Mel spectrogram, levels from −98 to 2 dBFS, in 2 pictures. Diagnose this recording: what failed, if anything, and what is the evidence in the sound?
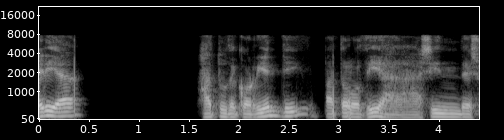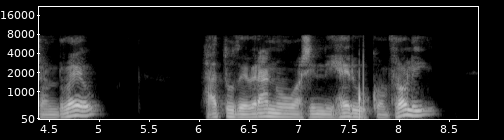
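The codec stage is at fault throughout the speech. The wideband grain and breathy upper edge on every voiced sound are most likely Bluetooth LC3 compression, consistent with LC3 near 32 kbps on 10 ms frames. At that rate the encoder zeroes much of the upper spectrum and refills it with shaped noise. Sibilants and vowel tops therefore come out hissy and textured rather than clean, and the damage is plainly audible from start to finish.

Loud pops sit on top of the speech at 0.35–0.38 s and 2.94–2.96 s, each a single sharp click peaking about 15 dB above the signal. At 7.60–7.67 s there is a double pop, two quick hits peaking about 20 dB above. The speech continues underneath each one, which points to an added transient rather than a dropout. The likely cause is an electrical step or a driver glitch in the analogue wiring or output path, briefly shaped and ringing through the stages that follow.

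Lost LE Audio frames on the wireless link cause a brief smeared, noisy patch at 3.09–3.11 s, lasting about 20 ms. That length fits two 10 ms frames dropped in transmission. The decoder covered the gap by reusing the last spectrum with randomised phase, so for that instant the tonal structure of the speech dissolves into a grainy blur. The gap is too short for the concealment to fade into silence.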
